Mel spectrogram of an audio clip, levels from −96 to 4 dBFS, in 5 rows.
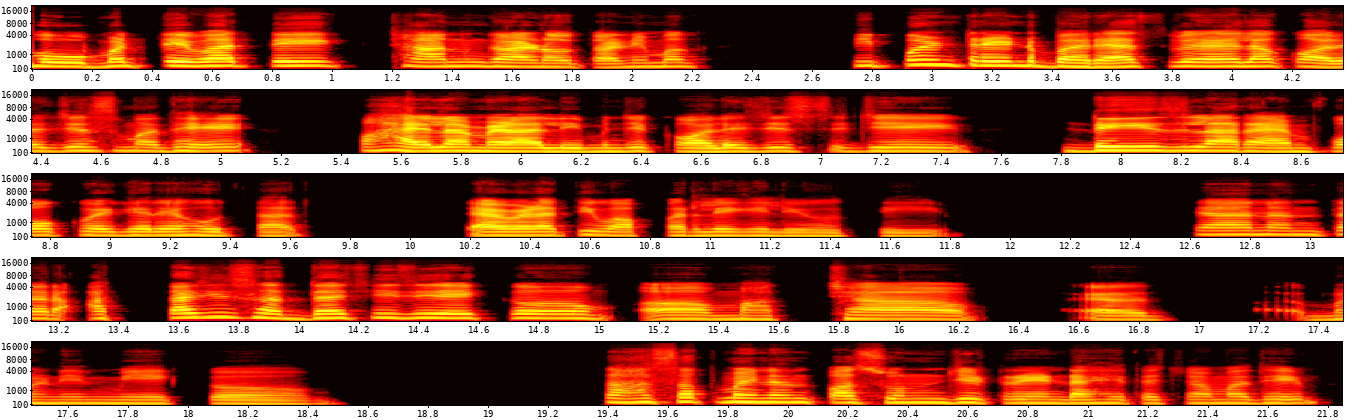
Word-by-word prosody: हो. 210 -2 +4
मग 225 - +2
तेव्हा 235 0 +6
ते 240 0 +5 0.3
छान 220 -1 +1
गाणं 200 -2 +4
होतं 185 -2 -3
आणि 185 +3 -2
मग 205 - -4 0.5
ती 245 - -5
पण 300 -1 +3
ट्रेंड 255 -1 +4
बऱ्याच 200 0 +5
वेळेला 215 0 +4
कॉलेजेसमध्ये 190 0 -1 0.4
पाहायला 190 -1 +6
मिळाली. 175 -1 +6
म्हणजे 170 +2 -4
कॉलेजेसचे 170 +1 -2
जे 185 0 +1 0.6
डेजला 200 -1 +6
रॅम्प 165 -2 +1
वॉक 180 +1 -2
वगैरे 180 0 -1
होतात, 170 -3 -5 0.6
त्यावेळेला 175 +1 +4
ती 195 - -3
वापरली 170 0 -5
गेली 165 -1 -7
होती. 150 0 -12 0.8
त्यानंतर 205 -1 -3
आत्ताची 245 +6 -2
सध्याची 225 -1 -1
जी 235 +2 -2
एक 225 0 -1
अ, 215 -1 +1 0.2
अ, 190 0 -1
मागच्या 185 +2 -4 0.6
अ, 175 -1 -3 0.6
म्हणेन 180 +2 -7
मी 175 -1 -6
एक 170 +1 -13
अ, 160 -2 -6 1.0
6-7 215 +2 -2
महिन्यांपासून 205 -2 0
जे 200 +1 0
ट्रेंड 185 -1 -1
आहे 180 0 -2
त्याच्यामध्ये, 180 +1 -6
190 Hz, 135 wpm, -23 LUFS, 175-210 Hz, 1.0 s, तेव्हा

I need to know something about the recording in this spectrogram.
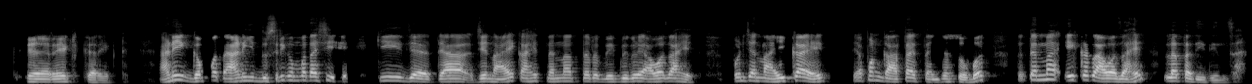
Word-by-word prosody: Correct, 130 +1 +1
correct 100 -3 -5 0.4
आणि 210 +1 +4
गंमत 160 +6 -1
आणि 155 +6 +3
दुसरी 150 +6 -3
गंमत 190 -1 -3
अशी 180 - 0
आहे 385 - -4 0.3
की 175 -1 -2
ज्या 140 -4 +4
त्या 135 +1 +4 0.3
जे 145 +1 +1
नायक 135 +5 -1
आहेत 145 +2 -2
त्यांना 145 +2 -3
तर 150 0 -2
वेगवेगळे 140 +3 0
आवाज 140 +3 +2
आहेत. 145 -3 -1 0.4
पण 165 +1 -4
ज्या 175 -1 0
नायिका 155 +4 +2
आहेत, 140 -2 +3 0.3
त्या - - -5
पण 200 -3 -3
गात 130 -1 +1
आहेत 155 -2 +3
त्यांच्यासोबत. 120 -1 -1 0.4
तर - - -8
त्यांना 215 +2 +2 0.2
एकच 205 +1 0
आवाज 140 -1 +6
आहे, - - +2 0.3
लता 160 0 +3
दीदींचा. 100 -5 -8
145 Hz, 170 wpm, -22 LUFS, 130-175 Hz, 0.4 s, आवाज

